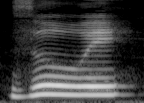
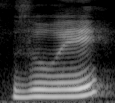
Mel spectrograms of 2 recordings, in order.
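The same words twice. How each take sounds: First: "Zoé" drawn out in two even syllables. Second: Said in the usual way. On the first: Shown as a demonstration. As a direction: split "Zoé" into two held beats, Zo-é. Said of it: "il y a deux syllabes". (« Zoé » détaché en deux syllabes) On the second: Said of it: "Combien de syllabes".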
